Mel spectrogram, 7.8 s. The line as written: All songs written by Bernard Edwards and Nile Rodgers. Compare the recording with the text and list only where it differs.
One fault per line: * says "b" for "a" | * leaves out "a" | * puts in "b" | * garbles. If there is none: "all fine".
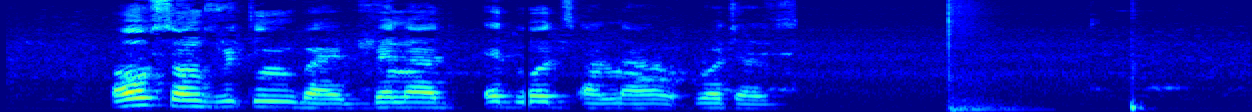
all fine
